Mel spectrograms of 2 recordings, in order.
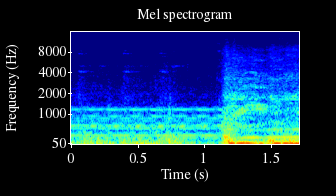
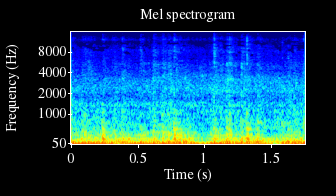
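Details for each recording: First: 1979 Camaro, 427 small block with solid roller big cam, 107 LSA and tunnel ram, on Flowmaster FX mufflers with tailpipes, started cold: lumpy uneven idle, bucking and popping. Owner suspects raw fuel through the cold intake causes the backfires; it settles once warm. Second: 1979 Camaro, 427 small block with big solid roller cam and tunnel ram, idling just after swapping the Flowmaster FX mufflers for Walker Ultraflows: deep, even low rumble without the raspy glasspack crackle; the exhaust note is healthy.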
